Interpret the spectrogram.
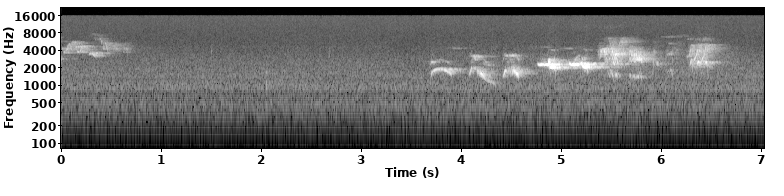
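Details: Common blackbird warbling in a spring wood, 2017: a faint high squeaky phrase at the start, then after a pause a rich run of fluty, slurred notes that climb into shrill twittering at the end.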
